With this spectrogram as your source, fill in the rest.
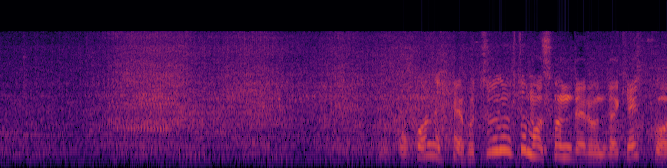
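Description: A motor scooter rides past close by.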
